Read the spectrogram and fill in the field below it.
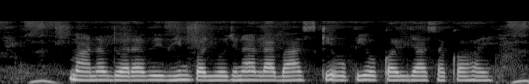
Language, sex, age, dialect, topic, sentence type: Magahi, female, 18-24, Western, agriculture, statement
